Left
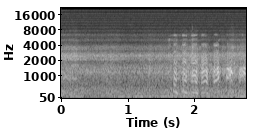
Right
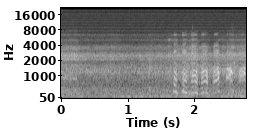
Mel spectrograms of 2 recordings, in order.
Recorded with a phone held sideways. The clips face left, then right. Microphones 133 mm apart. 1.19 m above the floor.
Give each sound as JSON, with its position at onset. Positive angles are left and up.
{"t": 1.6, "sound": "laughter", "side_deg": -15}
